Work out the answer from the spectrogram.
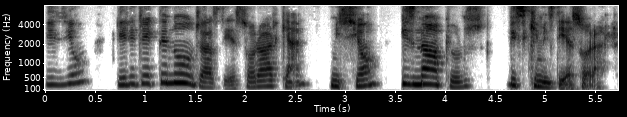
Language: Turkish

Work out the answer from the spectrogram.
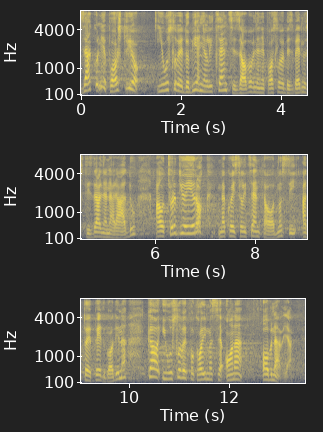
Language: Serbian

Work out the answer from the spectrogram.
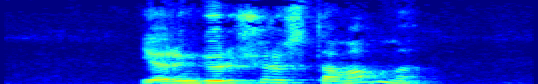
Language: Turkish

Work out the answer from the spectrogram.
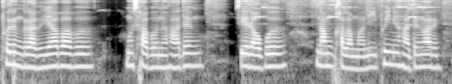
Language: Bodo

